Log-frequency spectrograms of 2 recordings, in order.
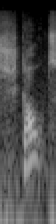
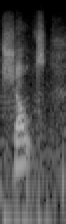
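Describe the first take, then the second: First: The name begins with an 'sk' sound. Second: The name begins with an 'sh' sound. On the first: The speaker calls it right. "I think it's Schultz. I don't think the C is silent" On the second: The speaker calls it wrong. "I've been saying Schultz"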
